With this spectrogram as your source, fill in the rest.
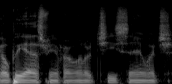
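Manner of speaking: plain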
